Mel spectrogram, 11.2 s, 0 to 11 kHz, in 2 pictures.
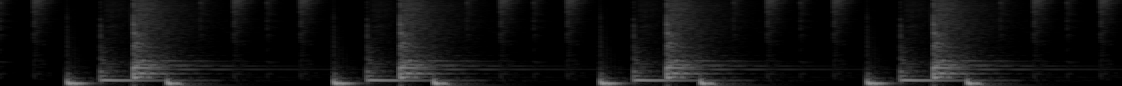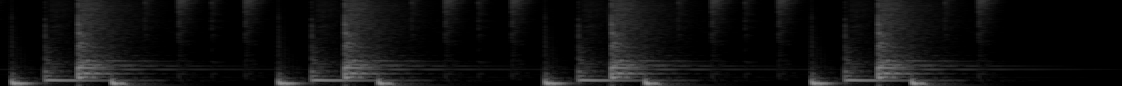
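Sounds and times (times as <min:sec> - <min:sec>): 
drum backbeat: 0:00.0 - 0:10.5.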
